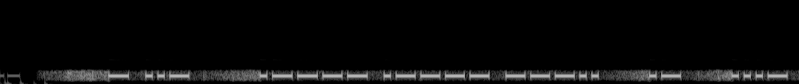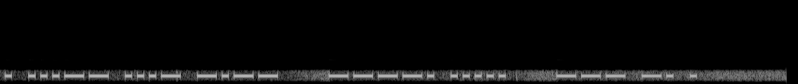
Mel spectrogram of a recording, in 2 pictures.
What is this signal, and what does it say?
Morse code, heard as a keyed tone, about 20 wpm, 390 Hz. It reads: TU 118 A VE3VY 95 ONE
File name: contests / CW-SS-k5tr- -0400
